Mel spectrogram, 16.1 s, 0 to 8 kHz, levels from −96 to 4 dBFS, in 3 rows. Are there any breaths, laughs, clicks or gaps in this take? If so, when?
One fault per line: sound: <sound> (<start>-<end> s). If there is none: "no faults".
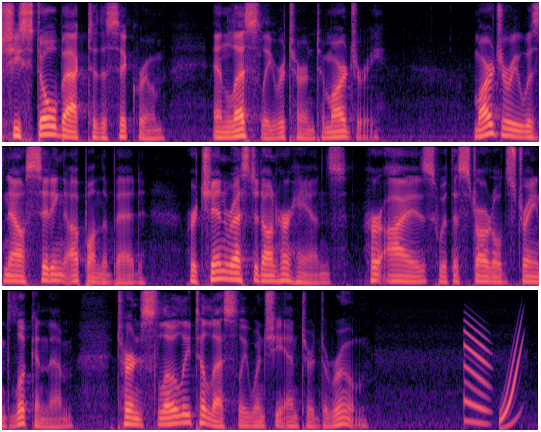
sound: chirp (15.4-16.0 s)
